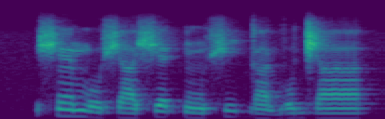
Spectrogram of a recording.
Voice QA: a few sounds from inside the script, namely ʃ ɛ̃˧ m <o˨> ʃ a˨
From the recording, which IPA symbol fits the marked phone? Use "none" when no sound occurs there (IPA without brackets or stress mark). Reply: o˨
